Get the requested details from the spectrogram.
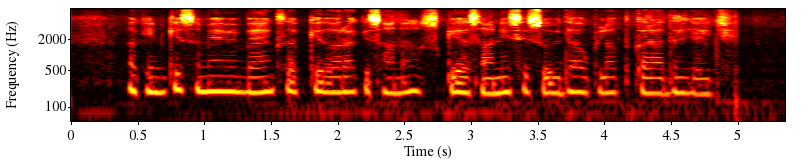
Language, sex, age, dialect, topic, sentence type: Magahi, female, 31-35, Western, agriculture, statement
